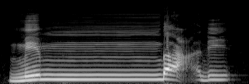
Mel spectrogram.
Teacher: bunyi n di nun sukun atau tanwin berubah menjadi mim dan didengungkan ada dengungnya ya ada dengungnya 2 sampai t harakat itu pemirsa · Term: iqlab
